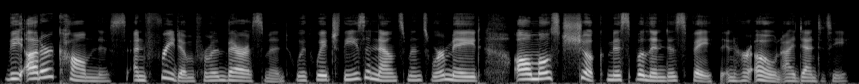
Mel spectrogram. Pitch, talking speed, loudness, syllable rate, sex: 195 Hz, 155 wpm, -20 LUFS, 4.9 syllables/s, female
